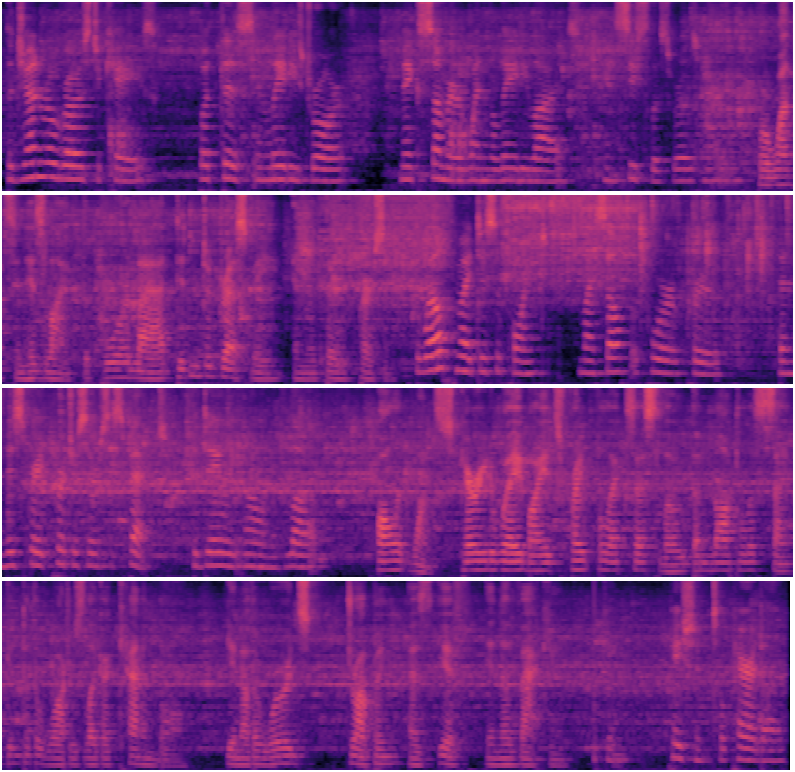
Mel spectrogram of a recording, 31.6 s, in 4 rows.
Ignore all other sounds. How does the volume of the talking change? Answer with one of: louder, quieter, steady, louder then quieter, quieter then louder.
steady.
